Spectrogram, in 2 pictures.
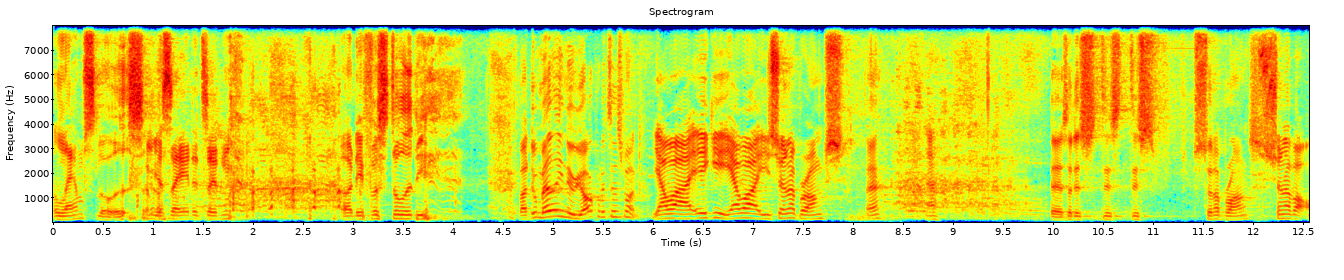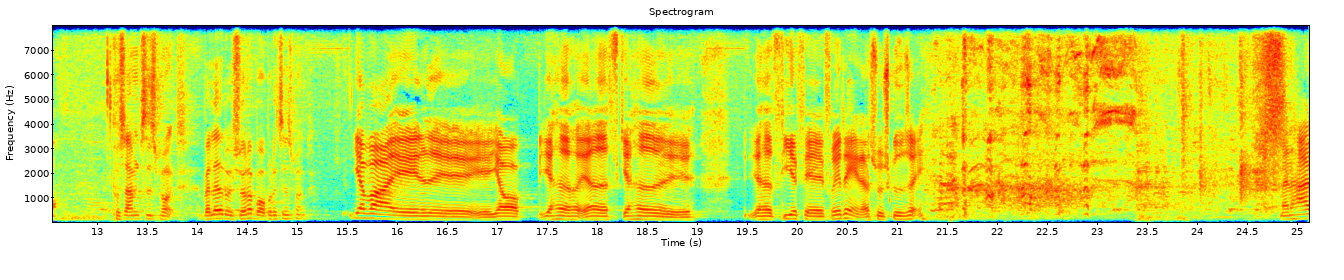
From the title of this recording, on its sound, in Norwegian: LIVE fra Comedy Zoo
